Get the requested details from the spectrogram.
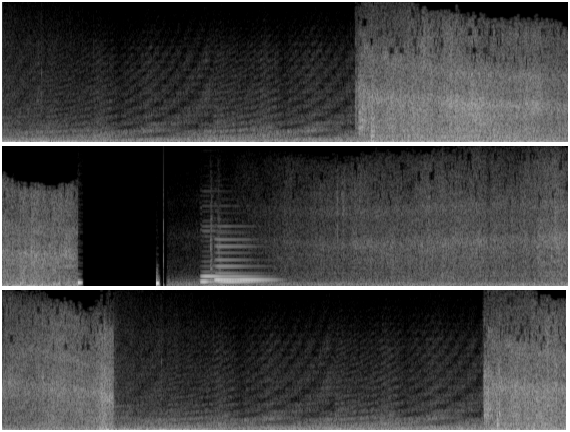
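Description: Wind rushes past a ski jumper in flight.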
